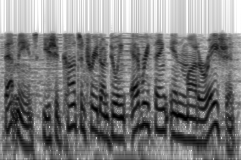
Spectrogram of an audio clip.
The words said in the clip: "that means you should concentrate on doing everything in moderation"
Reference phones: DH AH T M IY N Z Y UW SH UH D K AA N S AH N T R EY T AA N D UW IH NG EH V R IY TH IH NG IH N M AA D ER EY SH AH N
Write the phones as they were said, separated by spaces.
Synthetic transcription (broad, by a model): DH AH T M IY N Z Y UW SH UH D K AA N S AH N T R EY T N D UW IH NG EH V R IY TH IH NG IH N M AA D ER EY SH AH N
